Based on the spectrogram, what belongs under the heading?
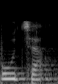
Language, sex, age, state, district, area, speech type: Malayalam, female, 18-30, Kerala, Kannur, rural, read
